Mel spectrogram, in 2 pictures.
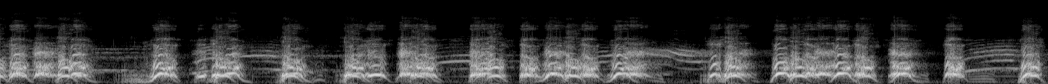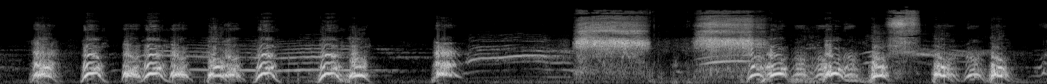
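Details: Chorus of eight basset hounds confronting a mechanical Halloween cat, rapid overlapping barks and bays; near the end a loud harsh hissing burst, likely from the animated cat, twice interrupts the barking.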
